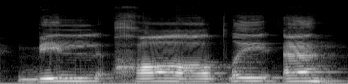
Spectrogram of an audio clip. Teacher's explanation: بالخاطئہ، با کو لام سے ملا دیں گے، با کے بعد الف ہے لیکن یہ الف نہیں پڑھی جائے گی اس لیے کہ ہم نے با کو لام سے ملا دیا۔ خا کو موٹا کر کے پڑھیں گے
